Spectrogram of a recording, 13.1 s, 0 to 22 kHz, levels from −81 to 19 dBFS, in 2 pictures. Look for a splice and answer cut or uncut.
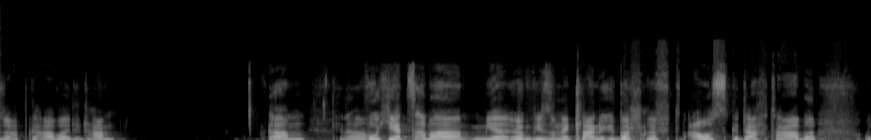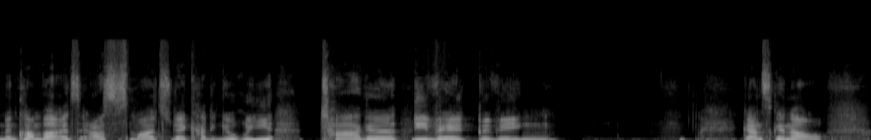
cut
